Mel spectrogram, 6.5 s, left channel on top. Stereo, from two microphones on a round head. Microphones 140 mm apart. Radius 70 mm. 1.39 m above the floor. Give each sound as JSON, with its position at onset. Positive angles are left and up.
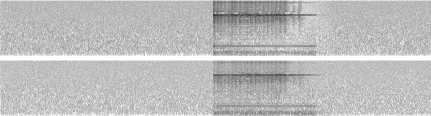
{"t": 3.2, "sound": "a bell", "side_deg": 80, "distance_m": 0.6}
